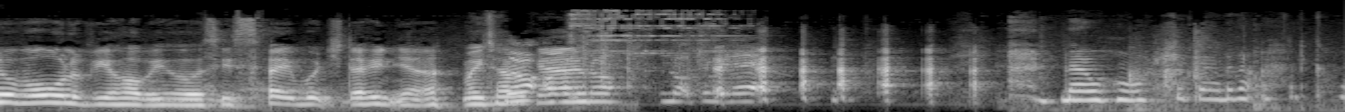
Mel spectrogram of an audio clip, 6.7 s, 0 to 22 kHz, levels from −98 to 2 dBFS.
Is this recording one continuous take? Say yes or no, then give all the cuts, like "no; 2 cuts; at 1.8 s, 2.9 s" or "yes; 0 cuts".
no; 2 cuts; at 2.3 s, 5.0 s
